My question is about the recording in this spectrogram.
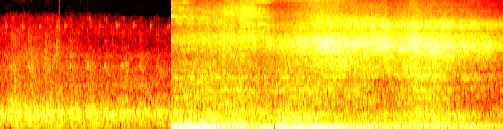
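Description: Diesel locomotive engine running: a steady low hum under a hiss, coming in suddenly about three and a half seconds in. Before it there is a quieter, even rushing noise.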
